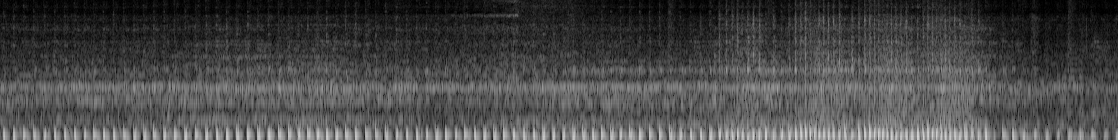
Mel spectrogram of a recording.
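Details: Yamaha Mio Sporty automatic scooter after a repair for oil consumption and a seeping block and head, now finished and no longer leaking oil. Steady, low-pitched idle putter with a few smooth throttle blips that settle back cleanly.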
